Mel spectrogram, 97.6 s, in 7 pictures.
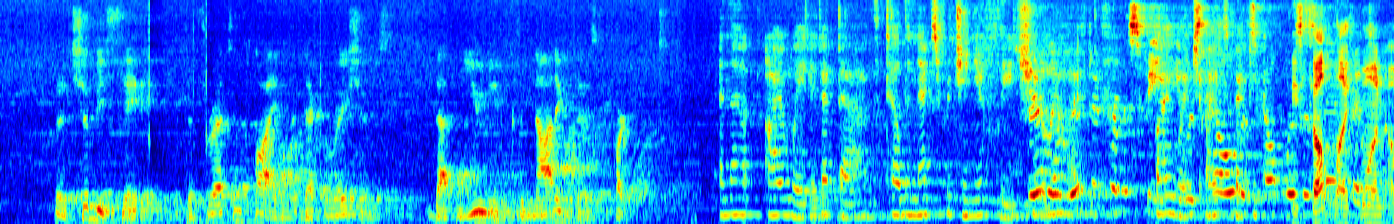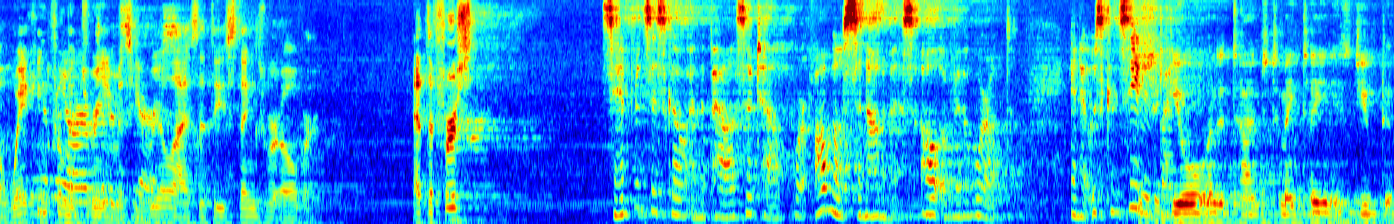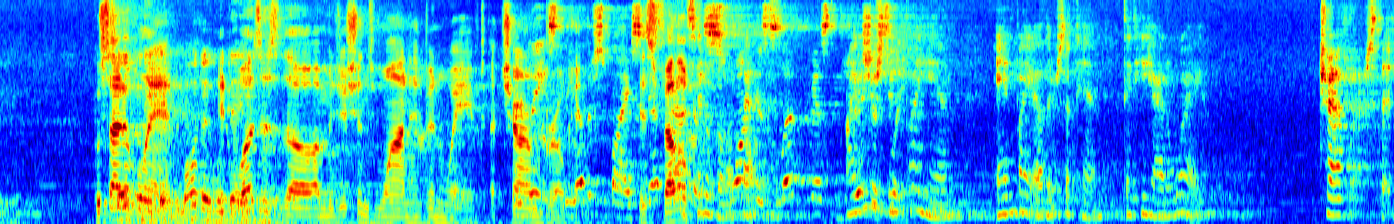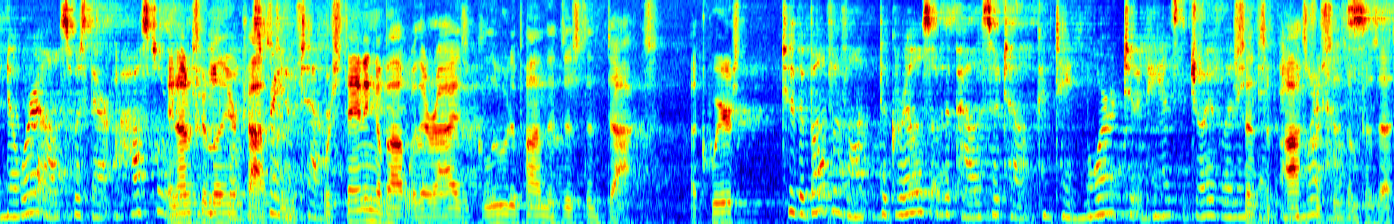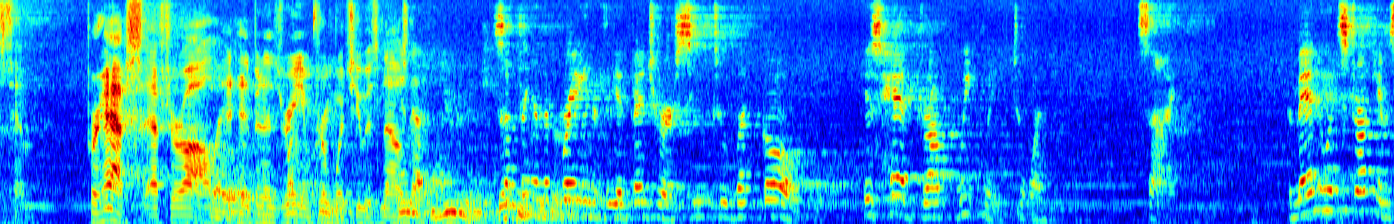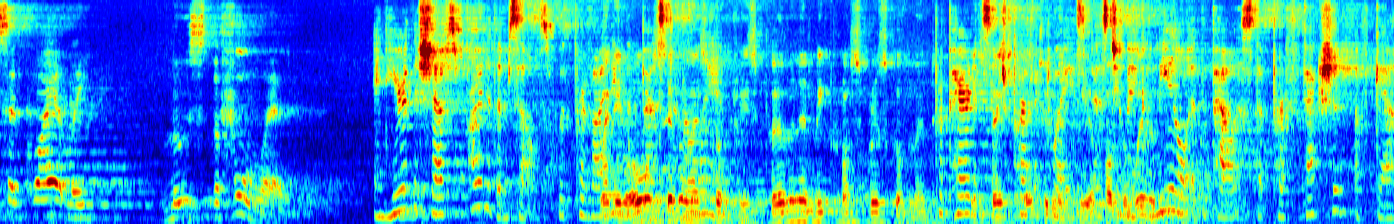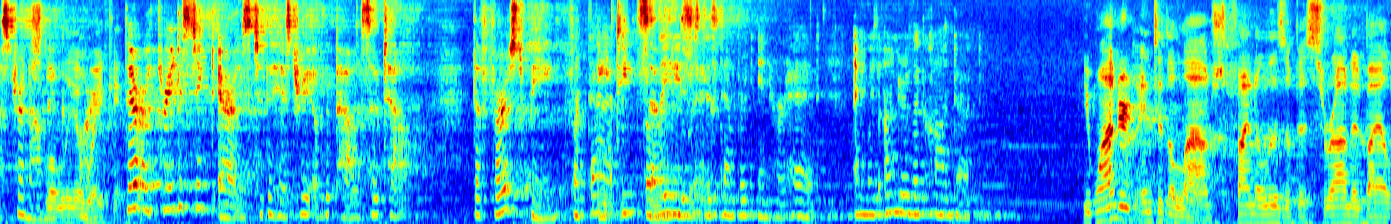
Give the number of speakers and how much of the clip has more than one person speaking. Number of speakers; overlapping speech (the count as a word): six, about 26%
